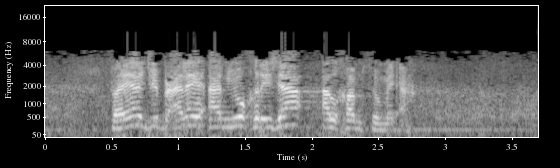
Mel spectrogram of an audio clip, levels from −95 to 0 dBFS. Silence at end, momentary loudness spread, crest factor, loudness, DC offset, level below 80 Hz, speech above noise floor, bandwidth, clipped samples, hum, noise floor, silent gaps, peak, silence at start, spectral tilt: 0 s; 22 LU; 14 dB; -11 LUFS; under 0.1%; -46 dBFS; 20 dB; 11 kHz; under 0.1%; none; -32 dBFS; none; 0 dBFS; 0 s; -3 dB/octave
